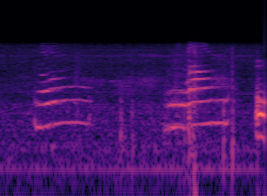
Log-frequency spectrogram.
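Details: House cat chatting with its owner indoors one evening, giving two drawn-out, level meows about a second apart, then a short sharp squeak, with the owner's voice and faint hum behind.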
